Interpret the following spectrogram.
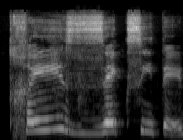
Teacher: So whenever the first word ends in x, s or z and the second word starts with a vowel which are a, e, I, o, u, we make the z sound. That's a liaison which is formed, and because of that we make the z sound.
